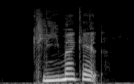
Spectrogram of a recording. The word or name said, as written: klimagæld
